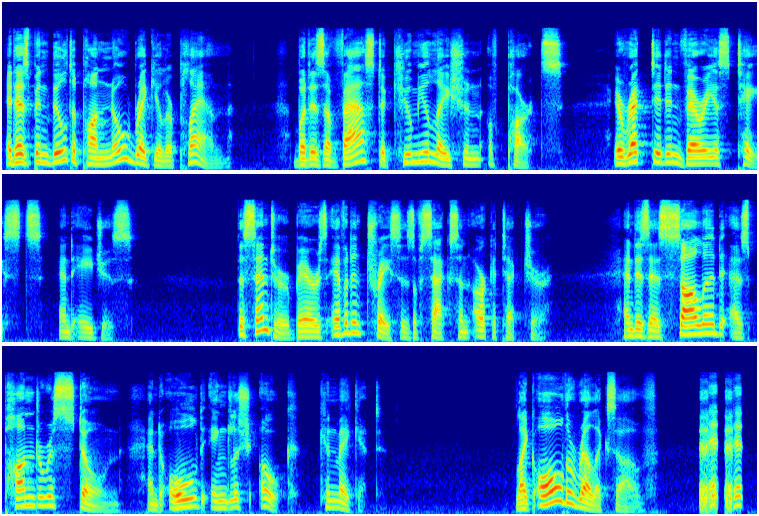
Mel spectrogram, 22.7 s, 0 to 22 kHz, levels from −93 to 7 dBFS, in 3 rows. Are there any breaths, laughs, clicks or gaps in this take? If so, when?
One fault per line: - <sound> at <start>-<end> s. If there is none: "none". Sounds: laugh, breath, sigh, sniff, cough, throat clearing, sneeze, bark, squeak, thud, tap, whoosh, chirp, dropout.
- laugh at 22.1-22.5 s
